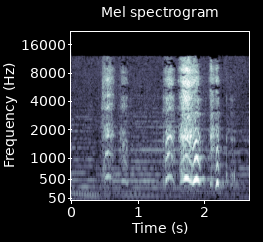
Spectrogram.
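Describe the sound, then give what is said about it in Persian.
A person cries in broken sobs: sharp gasping breaths and wavering moans rising in uneven bursts, with a quiet steady hum underneath. “چرا گریه میکنی آقا جون؟”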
